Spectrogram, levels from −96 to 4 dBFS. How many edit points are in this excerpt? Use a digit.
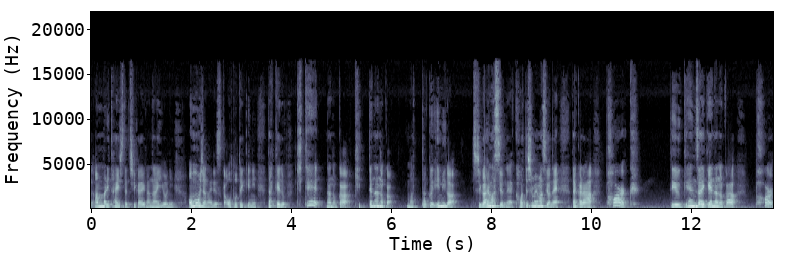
0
